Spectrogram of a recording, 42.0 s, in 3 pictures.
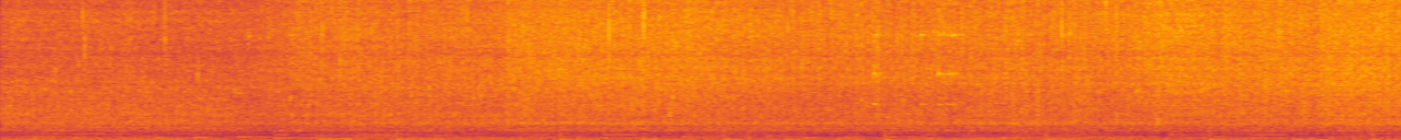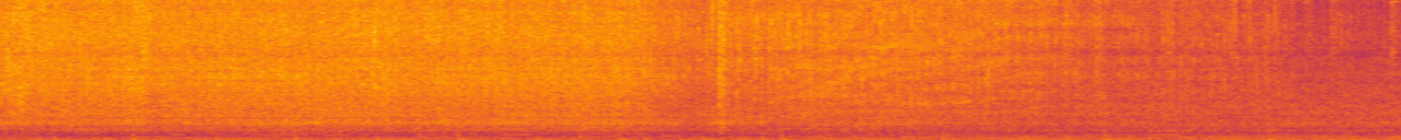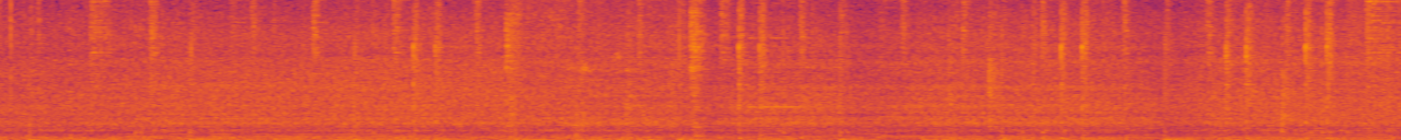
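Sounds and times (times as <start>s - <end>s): sauce sizzling in a wok: 0.0s - 29.2s
music with low bass line: 0.0s - 42.0s.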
